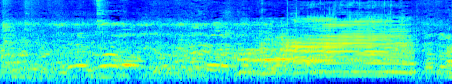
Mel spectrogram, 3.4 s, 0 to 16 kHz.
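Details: Friesian cattle at a busy Khulna cattle market during price haggling, September 2024; a single sustained, level moo about a second long rises out of continuous background chatter and crowd noise.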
